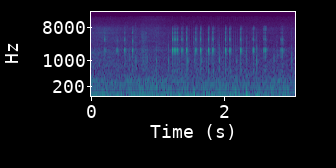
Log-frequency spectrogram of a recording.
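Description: Rapid computer keyboard typing during an internet search, a steady run of crisp clicks that speeds into a dense burst midway, fairly quiet over a low background hum, with no voices.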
